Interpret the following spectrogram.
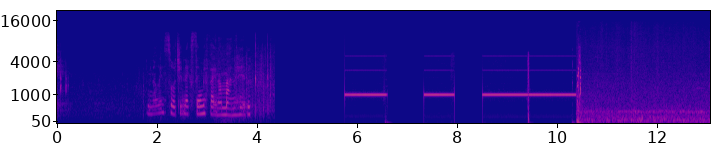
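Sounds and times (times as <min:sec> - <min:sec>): censor bleep tone: 0:05.8 - 0:06.6, 0:07.4 - 0:10.5
noisy background rush: 0:10.4 - 0:13.0.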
